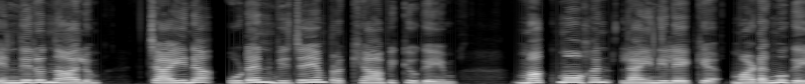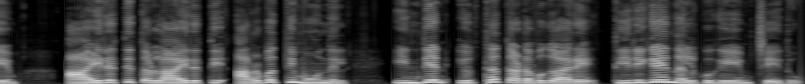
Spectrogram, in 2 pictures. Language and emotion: Malayalam, neutral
